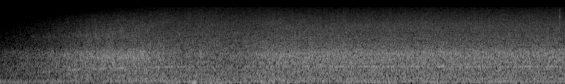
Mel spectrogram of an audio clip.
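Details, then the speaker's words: Upgraded replacement pellet stove exhaust blower (1.75 A high-current, large blades, ball bearing, more magnets) on a spin test: steady airy whoosh with an even hum, no rattle or bearing growl. "and you can see how much more powerful that is it's got more magnets for higher torque a nice ball bearing and a nice big um uh coil winding"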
